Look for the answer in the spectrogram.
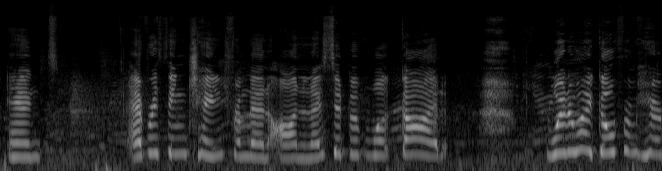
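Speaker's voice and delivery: high, emotional voice straining with feeling; choked up. Real, not acted. Mother asking God why these things happened, choked up. Testimony overcome after recalling God's love.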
